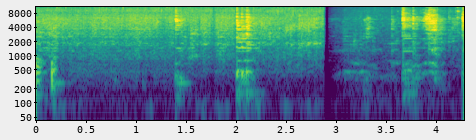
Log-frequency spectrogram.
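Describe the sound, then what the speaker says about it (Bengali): Garlic paste fries and is stirred in a pan over previously fried chopped onion, producing a close, steady sizzle with scraping spatula strokes and clinks, a brief lull, then renewed stirring and sizzling. "রসুন বাটাটাকেও ভেজে নেব"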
